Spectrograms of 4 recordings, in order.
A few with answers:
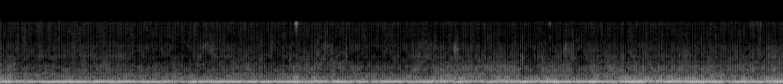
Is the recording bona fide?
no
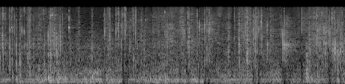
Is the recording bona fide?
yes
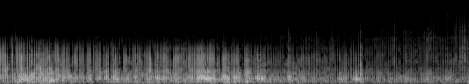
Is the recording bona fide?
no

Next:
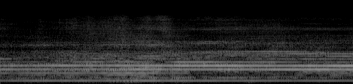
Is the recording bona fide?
no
